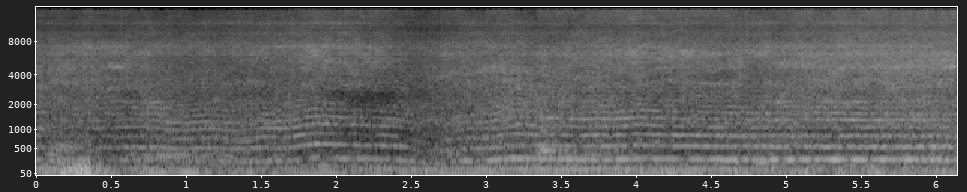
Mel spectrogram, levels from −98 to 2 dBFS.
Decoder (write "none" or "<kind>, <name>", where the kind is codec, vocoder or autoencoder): codec, DAC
